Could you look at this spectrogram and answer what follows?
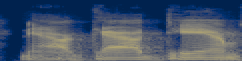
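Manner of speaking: put-on drill instructor voice. Retelling someone at the back doing a Dale Dye impression. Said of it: "somebody doing an impersonation of Dale Dye".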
